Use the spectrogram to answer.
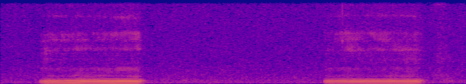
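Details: Sleeping French bulldog lying on its owner's legs, snoring: two long, even, buzzing snores, each a little over a second, in a quiet room; snoring.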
